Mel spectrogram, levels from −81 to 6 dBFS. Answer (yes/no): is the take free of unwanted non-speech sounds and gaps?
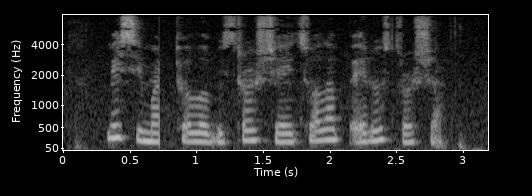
no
